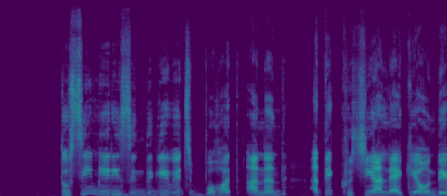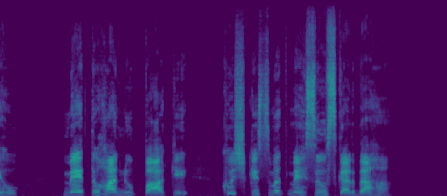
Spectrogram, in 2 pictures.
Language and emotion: Punjabi, happy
